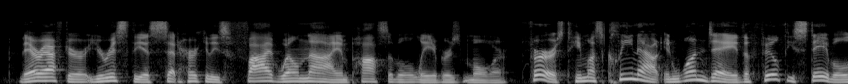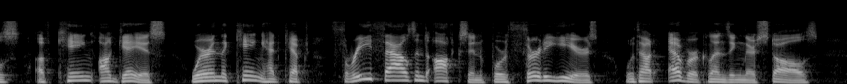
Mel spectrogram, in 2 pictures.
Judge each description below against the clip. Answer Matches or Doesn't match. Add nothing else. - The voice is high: Doesn't match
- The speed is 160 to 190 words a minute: Doesn't match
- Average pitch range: Doesn't match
